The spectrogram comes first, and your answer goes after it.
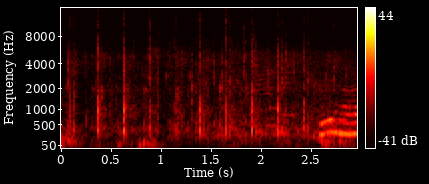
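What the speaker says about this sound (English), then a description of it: "let us give a big round of applause for all the participants who marched today" Rhythmic, fairly steady clapping from a crowd applauding marching participants at a 78th Independence Day celebration in Okhrey, continuing for a few seconds before a sustained tone rises near the end.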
